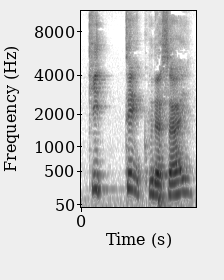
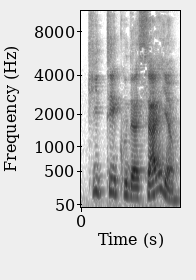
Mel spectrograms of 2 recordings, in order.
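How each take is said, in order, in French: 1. Le son t est tenu longtemps et doublé. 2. Le son t est court et simple. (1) "là ça change le sens de fou" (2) "juste la consonne que tu ne répètes pas"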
